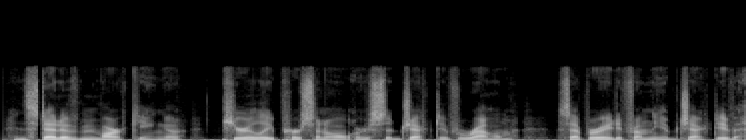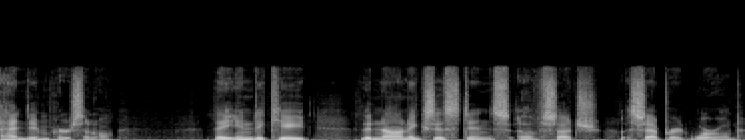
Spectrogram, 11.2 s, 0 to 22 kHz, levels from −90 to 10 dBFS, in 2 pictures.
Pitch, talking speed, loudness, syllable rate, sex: 90 Hz, 135 wpm, -19 LUFS, 5.7 syllables/s, male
